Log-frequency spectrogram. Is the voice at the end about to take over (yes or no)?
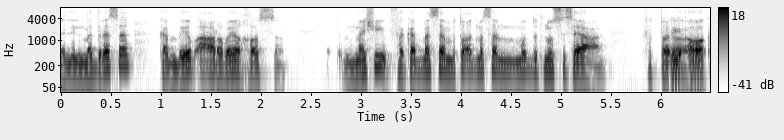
no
